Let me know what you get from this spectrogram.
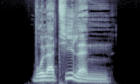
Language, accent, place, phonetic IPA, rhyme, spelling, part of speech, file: German, Germany, Berlin, [volaˈtiːlən], -iːlən, volatilen, adjective, De-volatilen.ogg
- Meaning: inflection of volatil: 1. strong genitive masculine/neuter singular 2. weak/mixed genitive/dative all-gender singular 3. strong/weak/mixed accusative masculine singular 4. strong dative plural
